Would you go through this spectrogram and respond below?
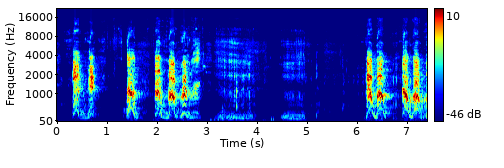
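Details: Rottweiler; bark; barking on command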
